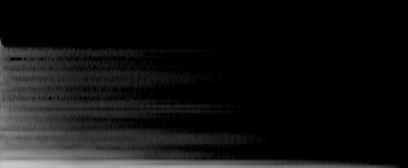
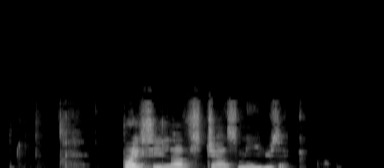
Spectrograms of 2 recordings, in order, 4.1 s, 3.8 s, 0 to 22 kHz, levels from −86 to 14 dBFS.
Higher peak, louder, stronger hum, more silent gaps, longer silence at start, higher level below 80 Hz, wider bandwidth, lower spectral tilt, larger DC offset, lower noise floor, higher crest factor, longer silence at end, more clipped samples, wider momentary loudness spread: about the same, 0 dBFS vs 0 dBFS; first, -18 LUFS vs -22 LUFS; neither; neither; second, 0 s vs 1.25 s; about the same, -52 dBFS vs -50 dBFS; first, 13 kHz vs 9.2 kHz; about the same, -4.5 dB/octave vs -5 dB/octave; neither; second, -62 dBFS vs -77 dBFS; second, 18 dB vs 24 dB; first, 1.5 s vs 1 s; neither; first, 23 LU vs 15 LU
